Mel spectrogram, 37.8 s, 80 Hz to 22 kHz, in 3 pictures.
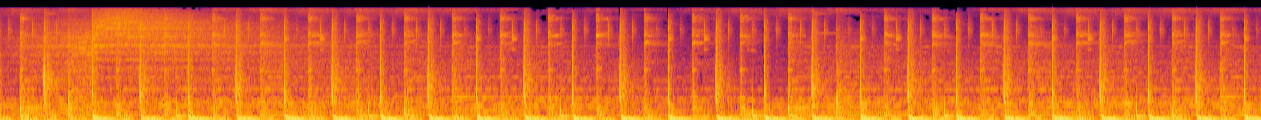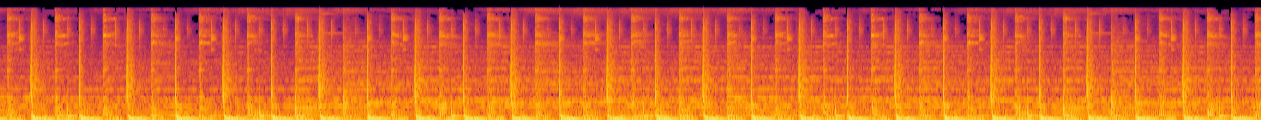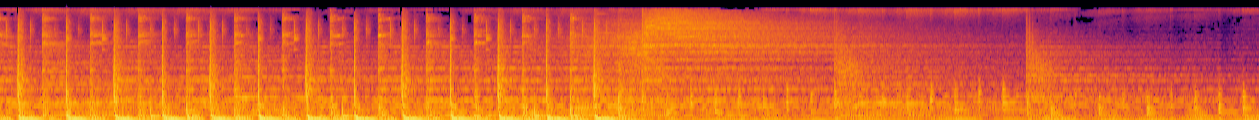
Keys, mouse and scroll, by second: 7.6 space, 8.0 click, 15.7 space, 16.2-25.7 drag, 25.7 right click, 26.8 click, 30.8-34.8 drag, 34.8 right click, 35.3-37.8 drag.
